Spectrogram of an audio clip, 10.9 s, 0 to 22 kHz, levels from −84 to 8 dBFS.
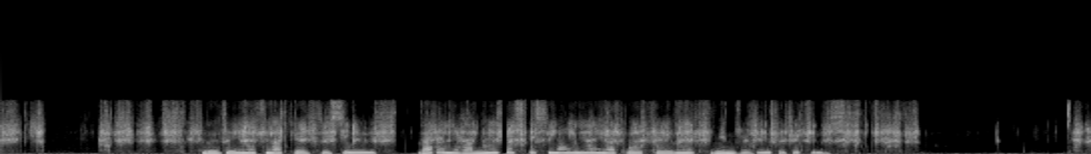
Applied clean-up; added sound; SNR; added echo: neural diffusion model UNIVERSE++.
